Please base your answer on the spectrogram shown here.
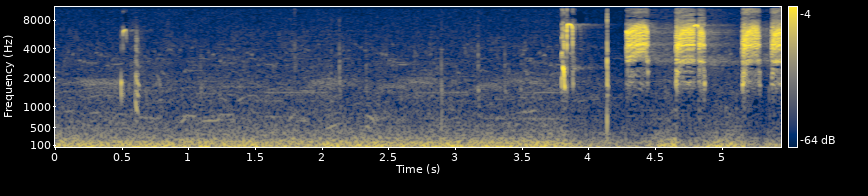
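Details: Partridge said to give 28 calls, linked to partridge fighting: after several seconds of quiet rural background with faint ticks, a rapid run of four or five harsh, rasping bursts closes the recording.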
